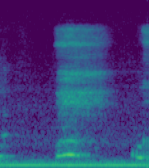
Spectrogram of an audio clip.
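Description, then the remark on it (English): A single quiet sneeze, a brief voiced burst with breathy hiss, then a short intake of breath, all over a steady low hum. “Bless you. Well, my brains out.”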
